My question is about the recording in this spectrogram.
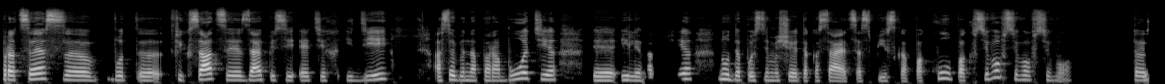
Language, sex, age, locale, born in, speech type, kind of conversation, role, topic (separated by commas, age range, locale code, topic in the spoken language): Russian, female, 45-49, ru-UA, Ukraine, conversation, advice, user, Как мне регулярно и понятно записывать идеи и новые концепции?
